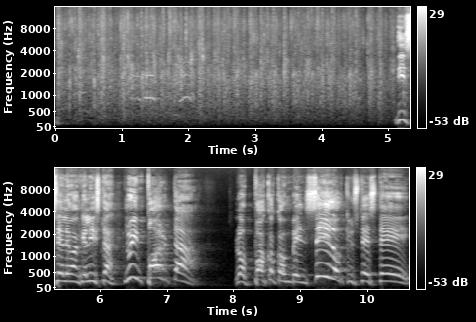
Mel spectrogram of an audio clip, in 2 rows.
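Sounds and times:
audience applause: 0.0s - 5.5s
speech: 5.1s - 10.6s.

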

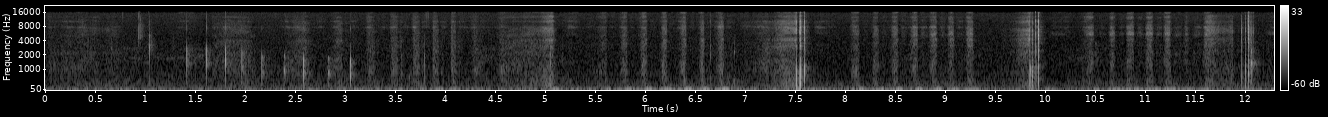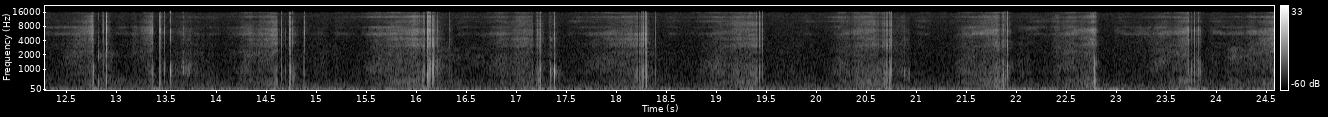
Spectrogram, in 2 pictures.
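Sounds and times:
low soft hiss: 0.0s - 24.5s
sharp clicks: 0.9s - 3.2s
rapid tapping on a bare mic: 1.4s - 3.8s
scratchy rubbing: 1.6s - 24.5s.

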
